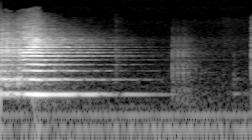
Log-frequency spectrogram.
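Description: A violin holds a long, steady note and fades.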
